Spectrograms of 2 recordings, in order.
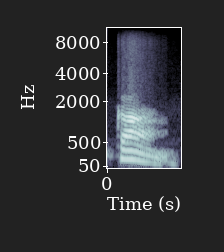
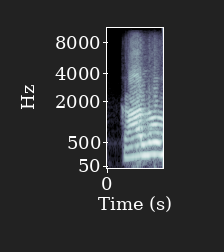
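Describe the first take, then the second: First: "काम" with no L before the M; low, soft "काम" for calm; silent L. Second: "काल्म" with the L sounded; wrong pronunciation. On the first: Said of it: "काल्म म्हणायचं नाही". ("काम", ल न उच्चारता) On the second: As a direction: put an L before M in "काल्म". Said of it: "म्हणायचं नाही". ("काल्म", ल उच्चारून) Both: Shown as a demonstration.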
